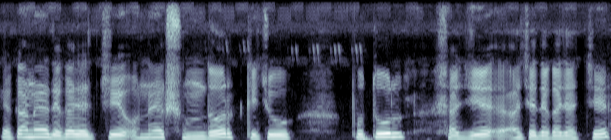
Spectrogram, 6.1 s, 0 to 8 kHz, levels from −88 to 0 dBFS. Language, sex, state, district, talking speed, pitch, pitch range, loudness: Bengali, male, Assam, Hailakandi, 120 wpm, 180 Hz, 165-200 Hz, -15 LUFS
